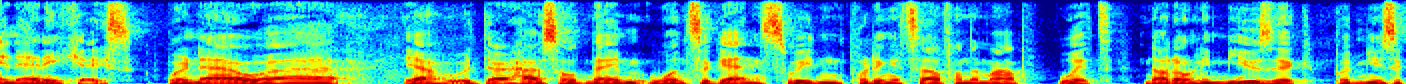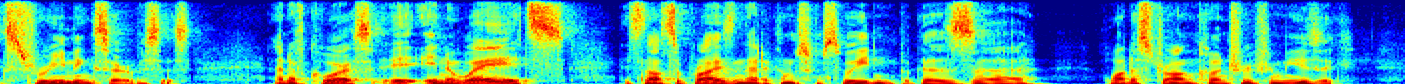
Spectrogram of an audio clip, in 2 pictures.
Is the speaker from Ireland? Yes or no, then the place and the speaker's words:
yes; Ireland; me being Irish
